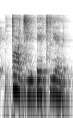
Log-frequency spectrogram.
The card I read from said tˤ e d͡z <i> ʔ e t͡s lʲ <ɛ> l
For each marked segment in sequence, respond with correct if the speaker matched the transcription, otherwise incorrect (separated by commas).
correct, correct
